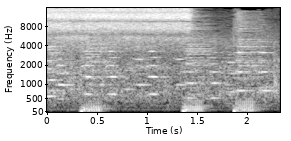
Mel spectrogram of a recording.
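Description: Water hissing from a garden hose watering wand for about a second and a half, cutting off suddenly, over light background music with a steady bass beat.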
